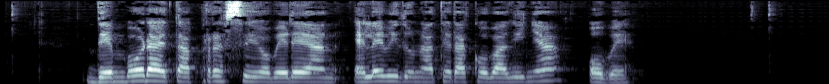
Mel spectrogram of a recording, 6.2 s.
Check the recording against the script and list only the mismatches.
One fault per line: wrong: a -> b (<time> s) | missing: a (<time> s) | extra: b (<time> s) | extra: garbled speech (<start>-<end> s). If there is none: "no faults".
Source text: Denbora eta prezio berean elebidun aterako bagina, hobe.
no faults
